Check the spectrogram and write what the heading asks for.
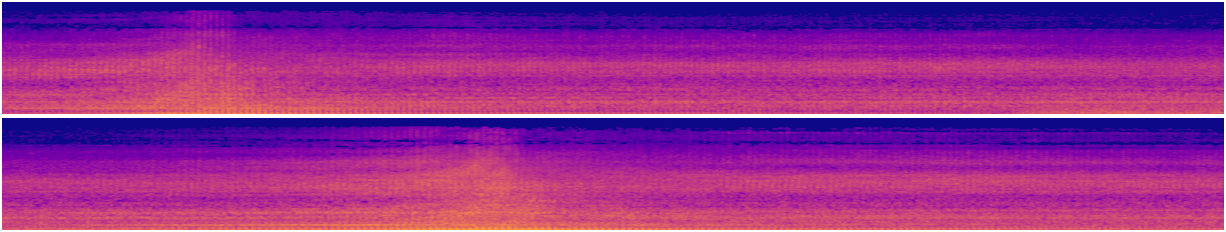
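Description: Motor vehicles passing by twice, each swelling up and fading away over a few seconds, about two seconds in and again about seventeen seconds in, over a steady engine hum.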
